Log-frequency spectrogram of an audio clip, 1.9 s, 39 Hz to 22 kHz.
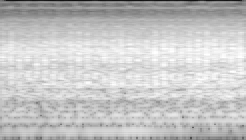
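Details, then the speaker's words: Hyundai ix35 at warm idle: rapid even light knocking from the gearbox area; mechanic suspects the clutch disc, cause unconfirmed. "заехал hyundai ix 35 с характерным шумом коробки в области коробки"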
